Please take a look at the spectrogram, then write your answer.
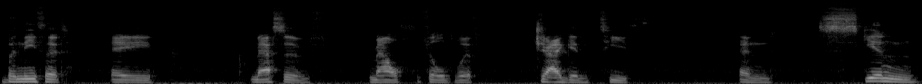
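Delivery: slow, deliberate monster reveal with heavy pauses; game master narration. Acted. Game master reveals the creature to Ryland, suspenseful narration. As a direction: draw out each detail for suspense.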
